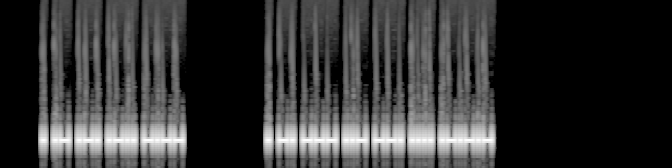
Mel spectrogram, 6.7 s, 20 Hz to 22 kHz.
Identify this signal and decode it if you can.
Morse code, heard as a keyed tone, about 40 wpm, 700 Hz. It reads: EARLY ENOUGH.
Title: 4x Word-Spacing - Sentences from Top 400 Words - 40wpm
